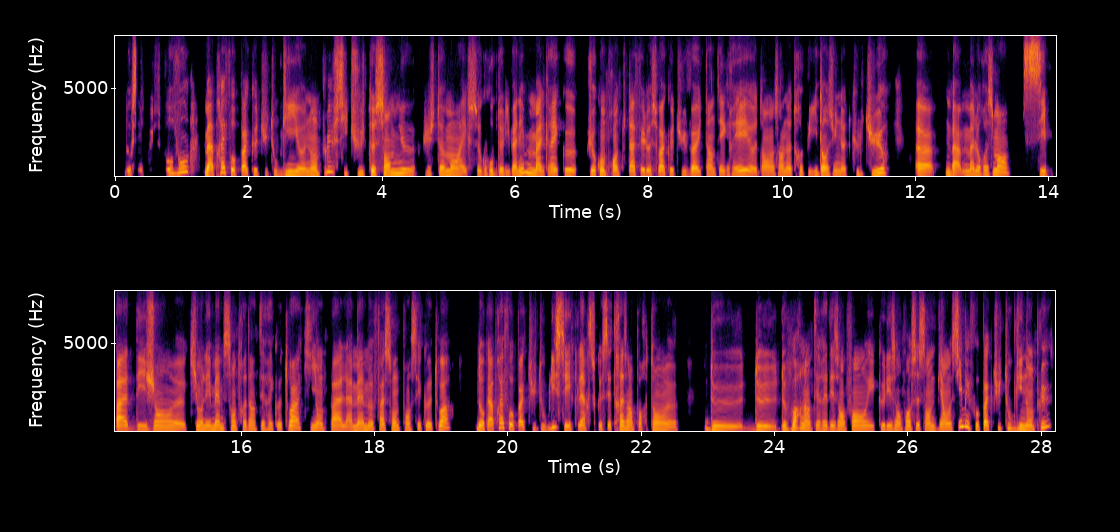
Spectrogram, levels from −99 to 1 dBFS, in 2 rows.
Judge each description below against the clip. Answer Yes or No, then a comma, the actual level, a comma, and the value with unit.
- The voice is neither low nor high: Yes, medium, 180 Hz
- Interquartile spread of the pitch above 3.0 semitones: No, narrow, 2.6 semitones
